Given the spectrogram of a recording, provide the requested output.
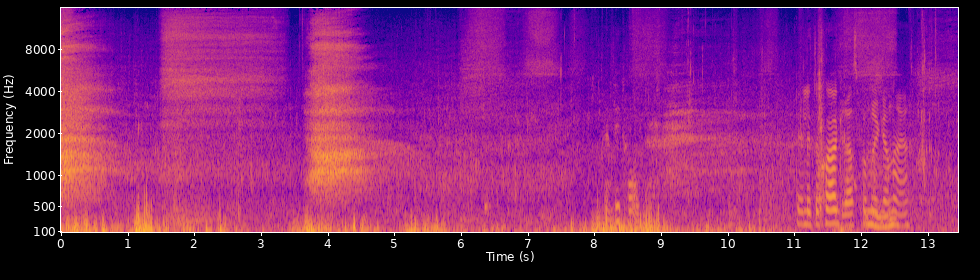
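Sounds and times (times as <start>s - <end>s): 
heavy breathing while stepping into cold water: 0.0s - 5.2s, 8.6s - 10.9s
low rumbling background: 0.0s - 11.9s
speech: 11.1s - 13.0s.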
